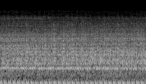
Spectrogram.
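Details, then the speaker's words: 1992 EZ-GO limousine golf cart, 2-cylinder Robin engine revived after sitting 16 years outdoors: low, even putter with steady firing pulses, no misses, knocks or smoke, very quiet; normal idle. "this thing runs awesome no smoke at all wow thing runs great super quiet man I can't believe how quiet this thing is"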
